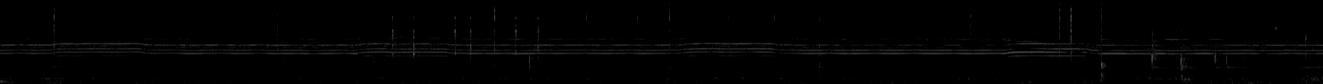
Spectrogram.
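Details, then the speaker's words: Geeetech 3D pen heated to about 167°, running while drawing: steady high motor buzz stepping in pitch with faint scattered sharp pops; filament popping at the nozzle, owner suspects too hot and lowers to 160. "I also hear the filament popping."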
